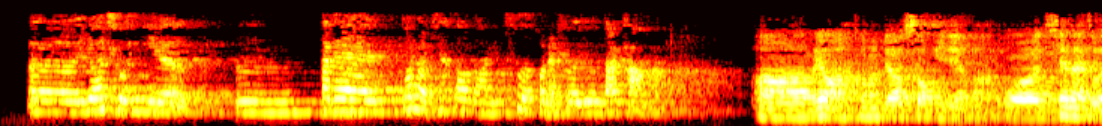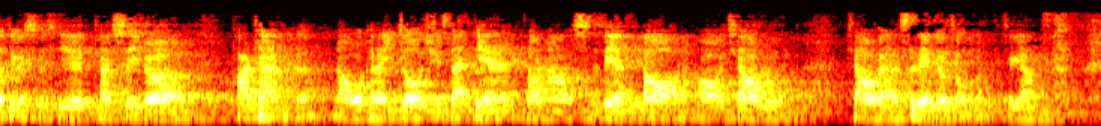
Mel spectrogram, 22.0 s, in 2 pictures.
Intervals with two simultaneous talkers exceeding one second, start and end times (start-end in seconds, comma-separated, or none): none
